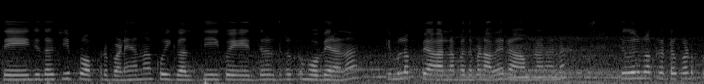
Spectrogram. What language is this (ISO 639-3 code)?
pan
